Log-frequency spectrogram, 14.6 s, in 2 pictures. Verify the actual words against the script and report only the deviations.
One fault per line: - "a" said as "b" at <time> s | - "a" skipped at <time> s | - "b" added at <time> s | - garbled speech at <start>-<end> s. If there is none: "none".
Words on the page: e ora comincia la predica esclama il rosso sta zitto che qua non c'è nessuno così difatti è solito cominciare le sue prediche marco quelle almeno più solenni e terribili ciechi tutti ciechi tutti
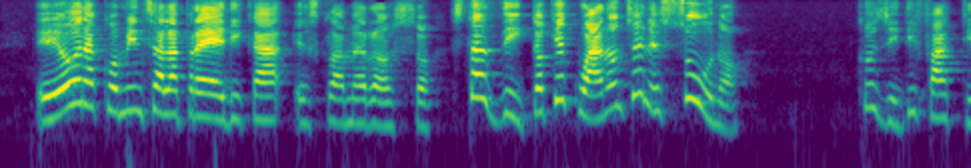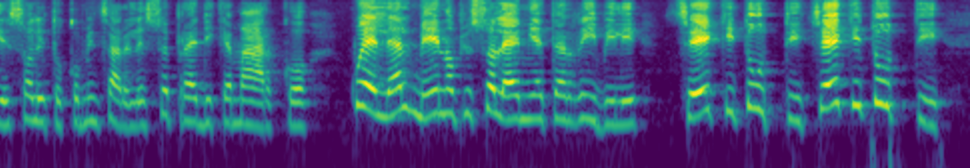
none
